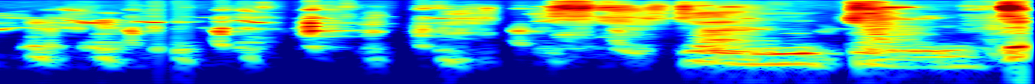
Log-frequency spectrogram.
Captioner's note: laughing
